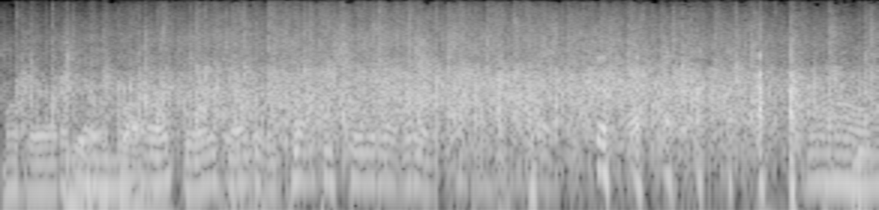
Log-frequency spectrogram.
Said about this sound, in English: Clap it up.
